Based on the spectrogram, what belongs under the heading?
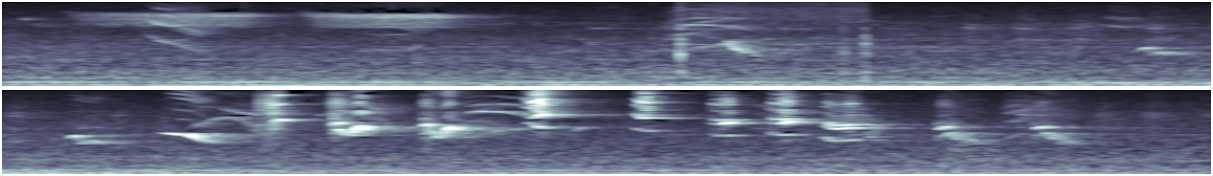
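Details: Greyish saltator in a home garden gives a lively three-second burst of loud, clear whistled notes, some rising and some sharp; a faint high hiss and low hum come before it.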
